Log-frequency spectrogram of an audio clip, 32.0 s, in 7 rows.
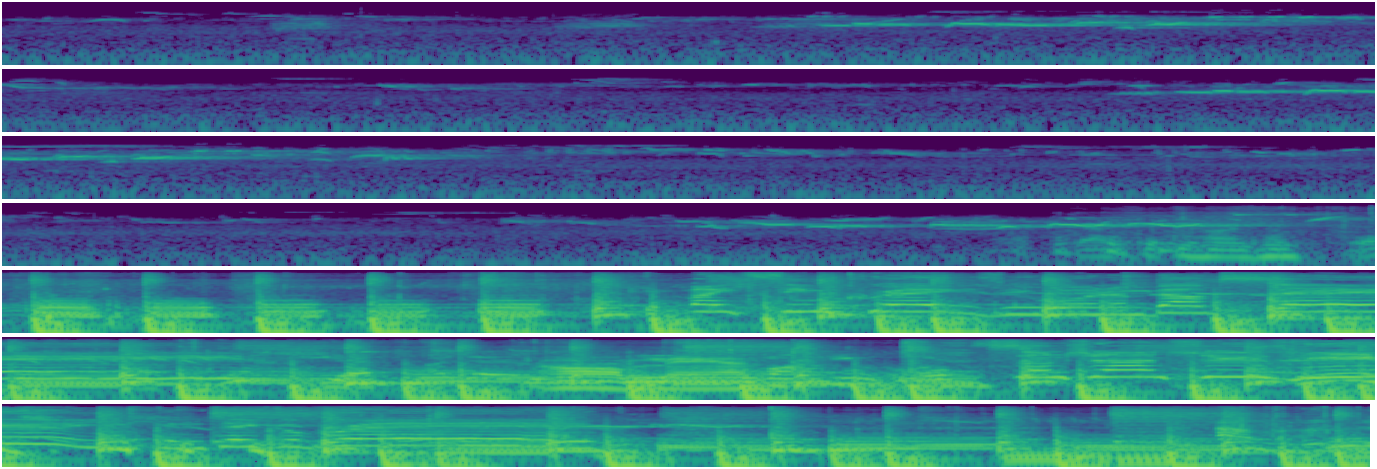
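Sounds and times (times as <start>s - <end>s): faint outdoor hiss: 0.0s - 32.0s
songbirds warbling: 5.7s - 32.0s
bird chirps: 15.4s - 20.5s, 27.4s - 31.2s.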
